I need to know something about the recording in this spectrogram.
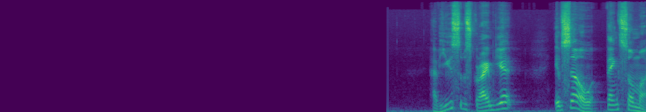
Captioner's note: pause three seconds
